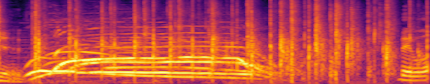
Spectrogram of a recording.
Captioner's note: cheering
